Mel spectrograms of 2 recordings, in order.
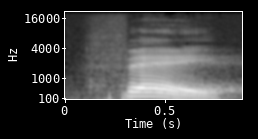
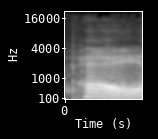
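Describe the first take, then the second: First: The word begins with an F sound. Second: The word begins with a P sound. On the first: "if you take that off of there, then it's pronounced Fay" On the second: "when that dot is in there ... so you pronounce it Pei"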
